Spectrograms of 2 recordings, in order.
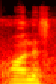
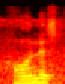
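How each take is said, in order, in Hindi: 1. यह शब्द स्वर ध्वनि से शुरू होता है। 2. यह शब्द h ध्वनि से शुरू होता है। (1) "इसमें एच साइलेंट है, तो इसे आप ऑनेस्ट पढ़ सकते हैं" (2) "इसके बहुत लोग हॉनेस्ट पढ़ते हैं, तो हॉनेस्ट नहीं होता"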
